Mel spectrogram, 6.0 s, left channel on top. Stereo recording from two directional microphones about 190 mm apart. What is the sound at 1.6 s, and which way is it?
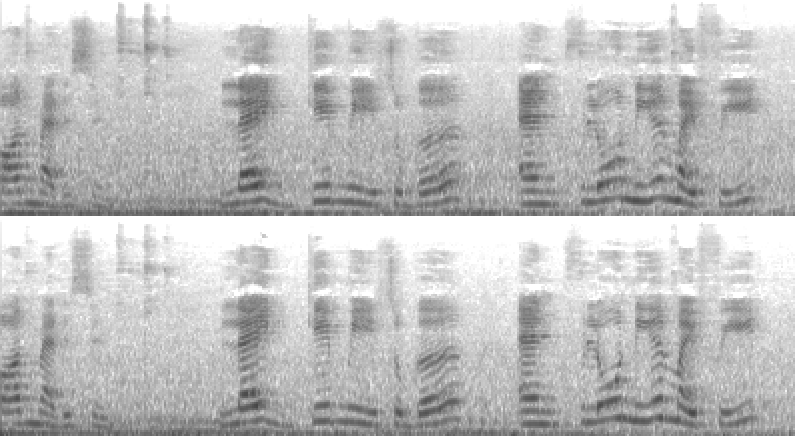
A woman's voice, 20° right (ahead or behind).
